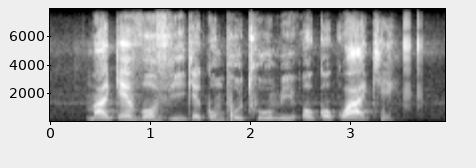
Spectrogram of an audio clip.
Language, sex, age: Xhosa, male, 20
